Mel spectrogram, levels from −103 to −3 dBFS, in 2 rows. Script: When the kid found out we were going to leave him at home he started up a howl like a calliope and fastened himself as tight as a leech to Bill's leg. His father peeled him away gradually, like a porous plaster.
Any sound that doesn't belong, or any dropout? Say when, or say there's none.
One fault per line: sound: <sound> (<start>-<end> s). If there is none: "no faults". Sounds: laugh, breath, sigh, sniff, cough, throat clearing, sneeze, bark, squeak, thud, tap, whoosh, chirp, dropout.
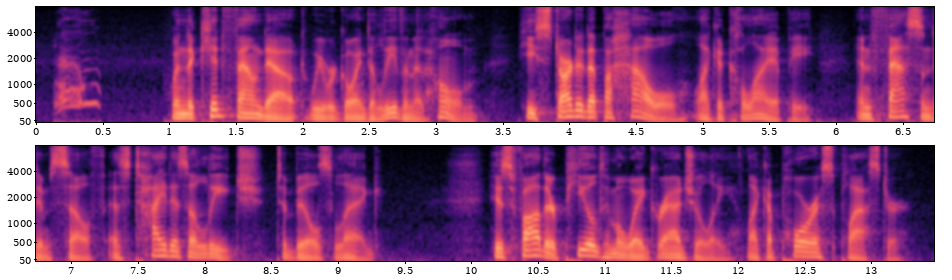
sound: bark (0.1-0.5 s)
